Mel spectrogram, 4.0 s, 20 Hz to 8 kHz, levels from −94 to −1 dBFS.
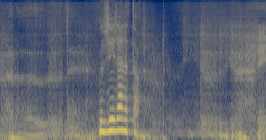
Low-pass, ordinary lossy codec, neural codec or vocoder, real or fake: none; none; codec, 16 kHz, 0.5 kbps, X-Codec, WavLM features, trained on Multilingual LibriSpeech; fake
